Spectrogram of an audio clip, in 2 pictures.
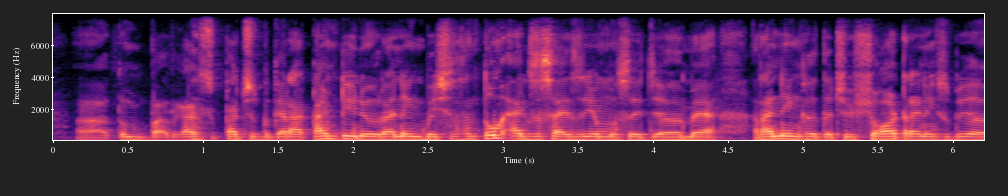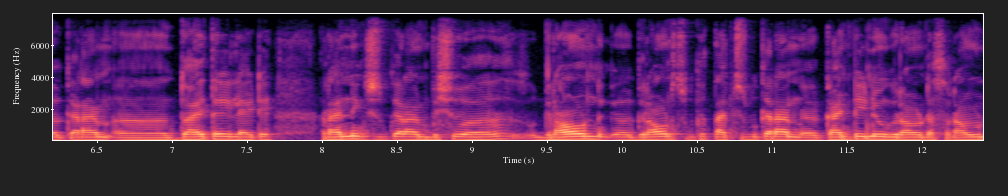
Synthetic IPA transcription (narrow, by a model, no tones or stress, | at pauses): t̪umspɐt͡ʃʰusbikɐɾaːkɐɳʈinjuɾɐnĩŋɡbət͡ʃʰuɐsaːnt̪umeksəɾsaːjzjemusət͡ʃmɛɾɐniŋɡkʰɐt̪ɐɾt͡ʃʰiʃɔːɾʈɾɐnĩŋsubikɐɾaːnd̪aːjt̪ɾɐlajʈi | ɾɐniŋsubikɐɾaːnbit͡ʃʰuɡɾauɳɖɡɾawɳɖsubikʰət̪ɐt͡ʃʰusbikɐɾaːnkɐɳʈinjuɡɾaːwɳɖɐsɾawɳɖ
